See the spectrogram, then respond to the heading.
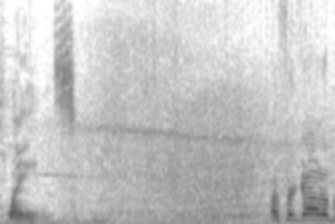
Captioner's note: plane passing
